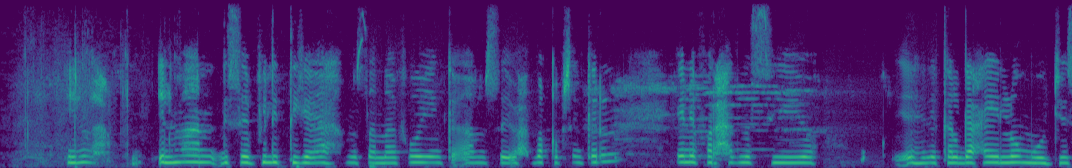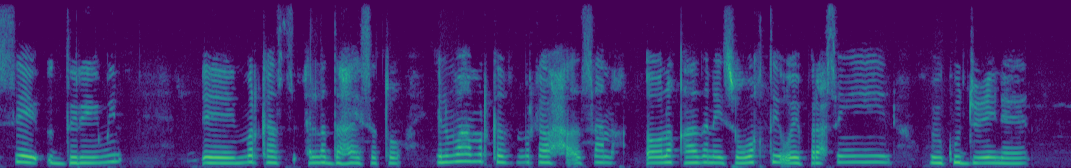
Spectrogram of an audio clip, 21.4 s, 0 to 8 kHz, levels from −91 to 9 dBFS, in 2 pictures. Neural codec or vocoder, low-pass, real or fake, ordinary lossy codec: none; none; real; none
